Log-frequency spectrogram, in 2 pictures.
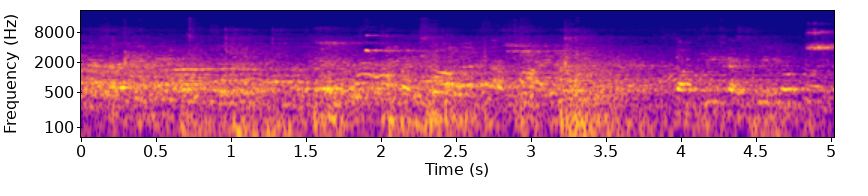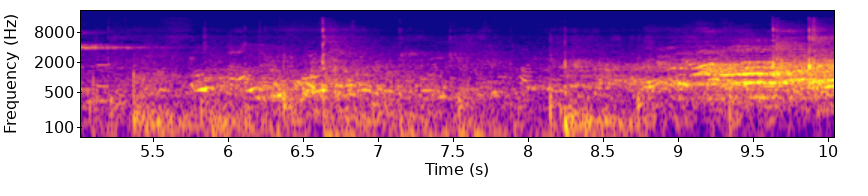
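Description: Echoing school-gym ambience between badminton rallies: players' voices chattering, with a few sharp knocks and short squeaks of sneakers on the hardwood court.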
